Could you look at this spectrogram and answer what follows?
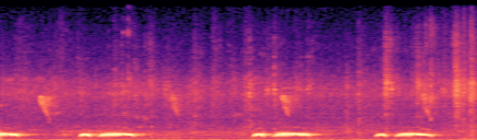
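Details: Spotted dove from northern Vietnam giving soft, paired coos in three phrases, each a short note followed by a longer rounded one. Faint chirps from other birds and low background hum are also heard.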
